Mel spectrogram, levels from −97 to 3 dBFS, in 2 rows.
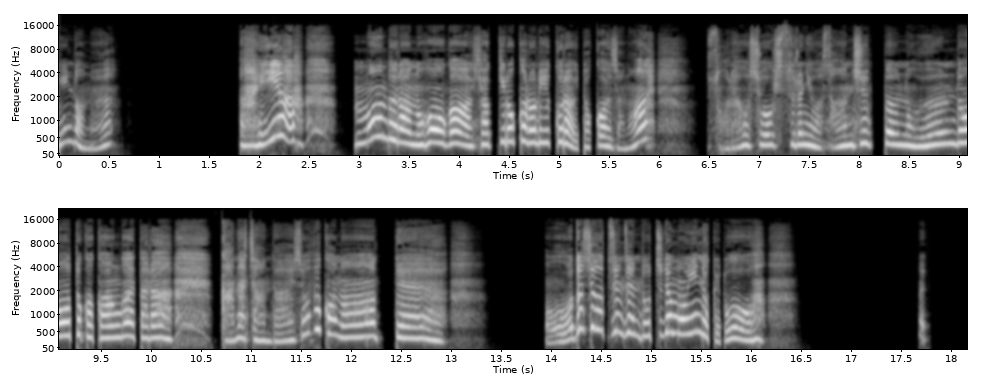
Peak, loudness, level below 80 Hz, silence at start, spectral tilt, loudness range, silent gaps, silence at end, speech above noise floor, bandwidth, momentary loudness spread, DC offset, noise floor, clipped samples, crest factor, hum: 0 dBFS; -14 LUFS; -64 dBFS; 0 s; -3 dB/octave; 5 LU; 0.78-1.79 s, 4.33-4.37 s, 8.14-8.23 s, 12.32-12.42 s, 13.50-13.93 s, 16.62-17.66 s; 0.4 s; over 75 dB; 16.5 kHz; 13 LU; under 0.1%; under -90 dBFS; under 0.1%; 16 dB; none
